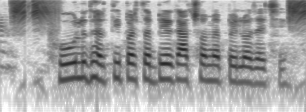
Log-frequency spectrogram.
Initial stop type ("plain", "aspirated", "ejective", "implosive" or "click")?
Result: aspirated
